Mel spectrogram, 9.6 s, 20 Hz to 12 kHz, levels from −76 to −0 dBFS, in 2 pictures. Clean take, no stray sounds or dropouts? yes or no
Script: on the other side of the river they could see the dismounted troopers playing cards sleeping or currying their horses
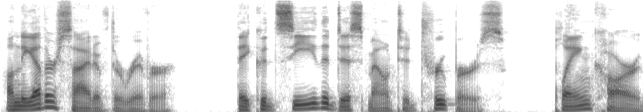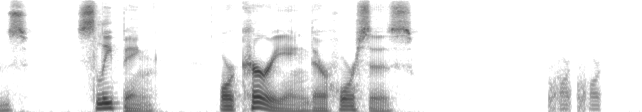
no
